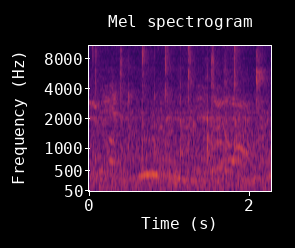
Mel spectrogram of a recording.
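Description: Indistinct voices of spectators and players calling out and chattering around a baseball field, with scattered sharp clicks.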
